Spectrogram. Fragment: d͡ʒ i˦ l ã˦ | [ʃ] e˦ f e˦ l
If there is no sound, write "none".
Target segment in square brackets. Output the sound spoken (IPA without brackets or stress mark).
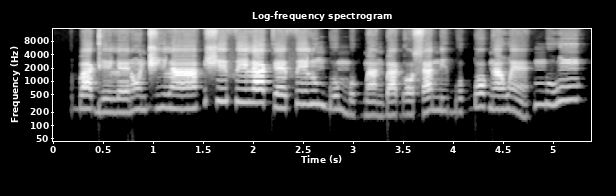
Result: ʃ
